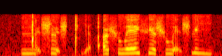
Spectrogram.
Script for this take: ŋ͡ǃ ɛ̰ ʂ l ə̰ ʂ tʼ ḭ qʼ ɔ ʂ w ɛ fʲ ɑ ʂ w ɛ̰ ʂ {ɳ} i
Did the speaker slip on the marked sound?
no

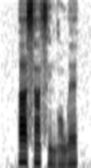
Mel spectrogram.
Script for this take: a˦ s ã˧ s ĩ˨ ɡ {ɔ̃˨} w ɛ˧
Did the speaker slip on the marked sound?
no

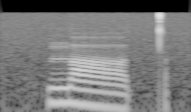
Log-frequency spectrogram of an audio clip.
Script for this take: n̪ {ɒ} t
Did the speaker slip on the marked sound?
no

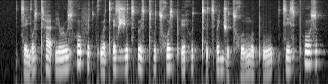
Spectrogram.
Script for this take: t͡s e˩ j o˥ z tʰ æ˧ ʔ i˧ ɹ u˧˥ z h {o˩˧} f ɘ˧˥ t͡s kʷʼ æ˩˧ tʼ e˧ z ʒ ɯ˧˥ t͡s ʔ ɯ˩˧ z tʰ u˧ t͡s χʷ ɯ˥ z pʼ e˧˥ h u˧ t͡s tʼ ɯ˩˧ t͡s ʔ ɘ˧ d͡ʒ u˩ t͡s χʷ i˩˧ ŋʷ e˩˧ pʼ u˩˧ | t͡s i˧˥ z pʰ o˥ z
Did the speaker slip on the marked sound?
yes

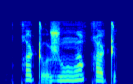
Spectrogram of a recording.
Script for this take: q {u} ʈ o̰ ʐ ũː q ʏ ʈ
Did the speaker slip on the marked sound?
no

